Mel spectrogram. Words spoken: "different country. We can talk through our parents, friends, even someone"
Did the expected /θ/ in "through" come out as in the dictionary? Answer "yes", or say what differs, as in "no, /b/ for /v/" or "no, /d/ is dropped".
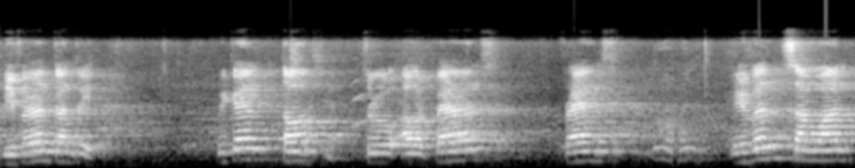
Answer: no, /t/ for /θ/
